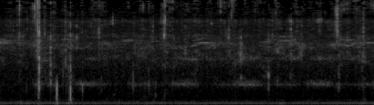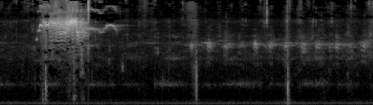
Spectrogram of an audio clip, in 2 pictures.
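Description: Macaques chewing and biting into leaves and fruit: scattered sharp clicks and crunches. A louder rasping burst lasts about a second halfway through. A steady low hum and a faint repeating chirp run underneath.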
